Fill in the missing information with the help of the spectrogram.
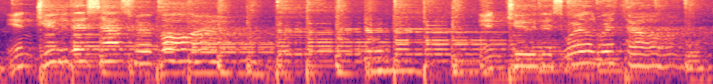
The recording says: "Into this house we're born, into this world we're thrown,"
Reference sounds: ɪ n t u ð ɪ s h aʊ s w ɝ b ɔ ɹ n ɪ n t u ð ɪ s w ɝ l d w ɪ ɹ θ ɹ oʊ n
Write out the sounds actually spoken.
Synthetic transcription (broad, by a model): ɪ n t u ð ɪ s h aʊ s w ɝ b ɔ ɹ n ɪ n t u ð ɪ s w ɝ l d w ɪ ɹ θ ɹ oʊ n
